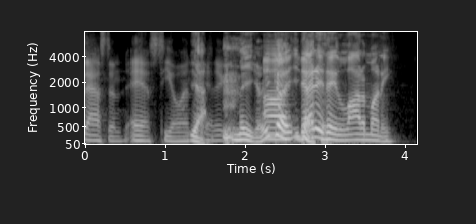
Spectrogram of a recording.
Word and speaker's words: Aston: Austin Martin. How do I spell it? It's Aston.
